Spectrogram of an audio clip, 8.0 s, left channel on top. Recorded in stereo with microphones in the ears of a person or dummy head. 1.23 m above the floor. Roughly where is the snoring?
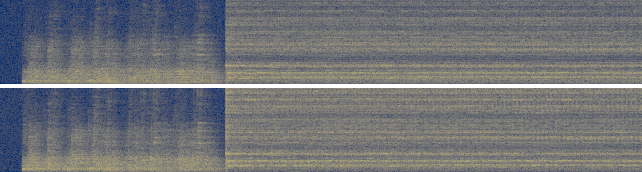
No snoring in this recording.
